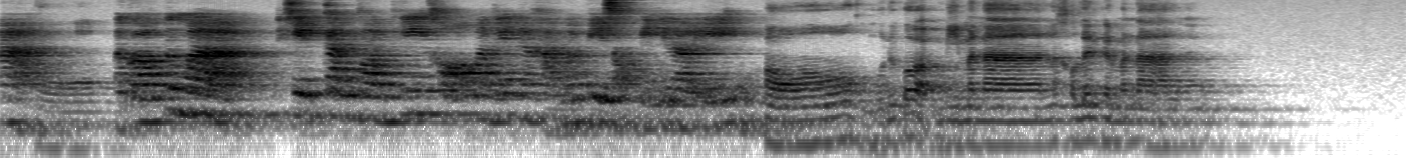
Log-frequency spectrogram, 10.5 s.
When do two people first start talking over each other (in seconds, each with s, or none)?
none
